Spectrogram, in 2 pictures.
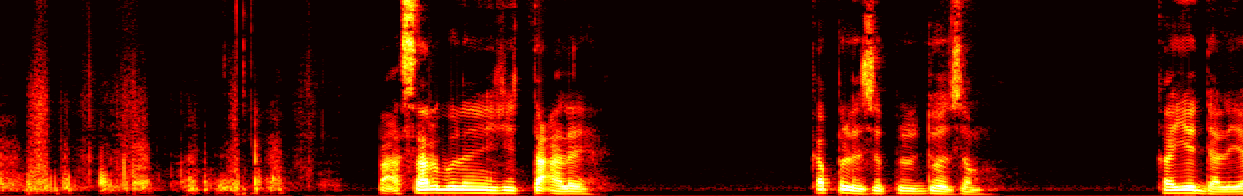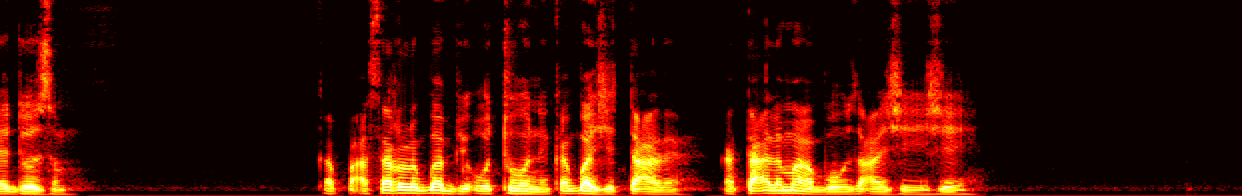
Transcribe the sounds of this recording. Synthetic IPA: pa˨ʔa˨sa˦ɾɨ˦bɨ˦lɨ˦n̩˦ʒi˦ta˦ʔa˨lɨ˦ | ka˦pɨ˦lɨ˨zɨ˦pɨ˦lɨ˦do˦zɨ˨m | ka˦jɛ˦da˨lɨ˨ja˦do˦zɨ˨m | ka˨pa̰˨ʔa̰˨sa˦ɾɨ˦lɨ˦ɡ͡ba˦bɛ˨ʔo˦tʊ˦hnɨ˨ka˦ɡ͡ba˦ʒi˦ta˦ʔa˨lɨ˨ | ka˨ta˦ʔa˦lɨ˦maː˦˨bʊ˦za̰˦ʔa˨ʒɛ˨ʒɛː˦˨

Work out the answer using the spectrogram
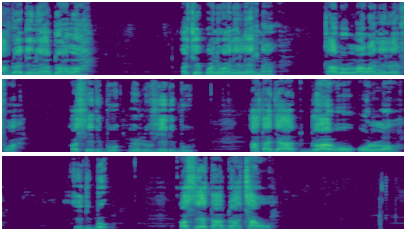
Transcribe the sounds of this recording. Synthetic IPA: a˨lʊ˨˦ɛ˧dɪ˨˧nɪ̃˨a˨dʊ˦a˦la˦ | ɔ˨t͡ʃɛ˨k͡pɔ˨nɪ̃˨˦wa˦nɪ̃˧lɛ˦˨nã˨ | ka˦lʊ˧la˦wa˦nɪ̃˧lɛ˦fʊ˦a̰˨ | ɔ˦sɪ˦e˦di˨ɡ͡bo˦nʊ̃˨lu˨vi˦e˦di˨ɡ͡bo˦ | a˨ta˨d͡ʒa˨dʊ˦a˦wʊ˨ʊ˦lɔ˧ | e˨di˨ɡ͡bo˦ | ɔ˦sɪ˦ɛ˦ta˨dʊ˦a˦t͡ʃa˨wʊ˨

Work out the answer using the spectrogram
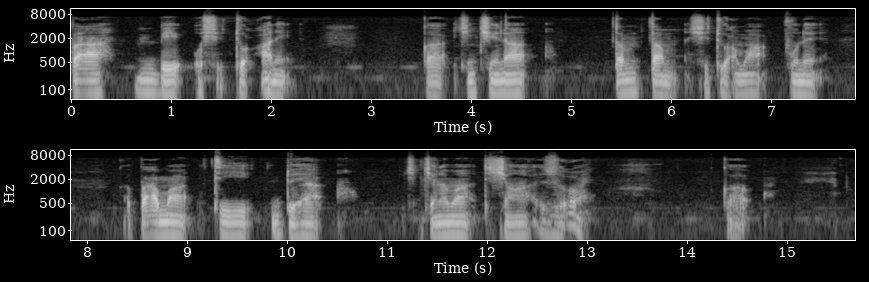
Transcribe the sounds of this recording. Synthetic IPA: pa˦ʔa˦ | m̩˦be˦o˨ʃi˨tʊ˦ʔa˦nɨ˨ | ka̰˨t͡ʃi˨nt͡ʃi˦na˦ | ta˦mta˦mʃi˦tʊ˦ʔa̰˦ma˦pʰu˦nɨ˨ | ka˨pa˦ʔa˦ma˦tʰi˦do˨ja˦ | t͡ʃi˨nt͡ʃɛ˦na˦ma˦tɪ̥˨t͡ʃɛ˦ŋa˦zʊ˦˨ʔʊ˨ | ka̰˨

